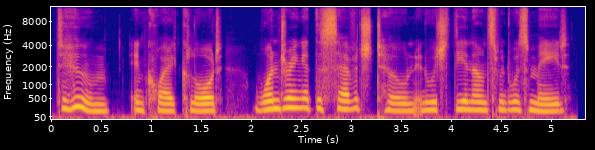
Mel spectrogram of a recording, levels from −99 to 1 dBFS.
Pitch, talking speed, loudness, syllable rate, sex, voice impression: 195 Hz, 170 wpm, -18 LUFS, 5.4 syllables/s, female, feminine, slightly gender-neutral, slightly young, adult-like, slightly thin, slightly tensed, slightly powerful, slightly bright, hard, clear, fluent, slightly cool, intellectual, refreshing, slightly sincere, calm, slightly friendly, reassuring, elegant, slightly strict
